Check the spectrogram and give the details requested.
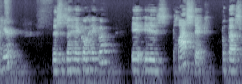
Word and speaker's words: reco-reco: It's not spelled like that, so don't think that it's H, like E-C-O. It's actually R, but in Spanish it's pronounced reco-reco.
